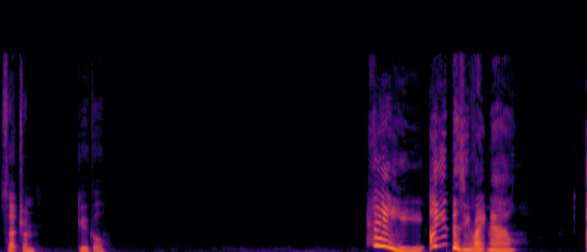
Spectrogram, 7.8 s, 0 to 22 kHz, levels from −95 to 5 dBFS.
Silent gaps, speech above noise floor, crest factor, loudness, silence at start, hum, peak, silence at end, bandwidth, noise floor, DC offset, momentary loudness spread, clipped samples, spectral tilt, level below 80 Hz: none; 56 dB; 24 dB; -29 LUFS; 0.05 s; none; -8 dBFS; 0 s; 17.5 kHz; -87 dBFS; under 0.1%; 20 LU; under 0.1%; -4 dB/octave; -80 dBFS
